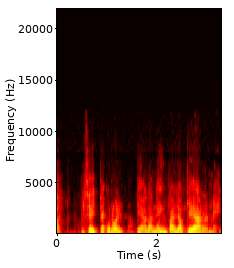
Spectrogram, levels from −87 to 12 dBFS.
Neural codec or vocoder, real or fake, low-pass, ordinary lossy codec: none; real; 19.8 kHz; Opus, 24 kbps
